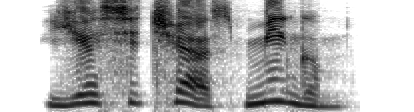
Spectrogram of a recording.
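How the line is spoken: Exclamation. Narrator (Russian): воскликнул Тобби

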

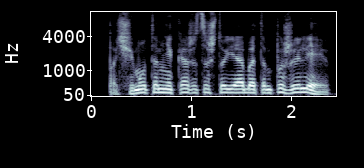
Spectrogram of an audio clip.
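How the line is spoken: Grumbling. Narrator (Russian): проворчал я

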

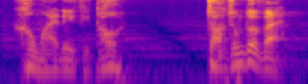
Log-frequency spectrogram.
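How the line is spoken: Annoyed shout. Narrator (Vietnamese): Đến bực mình, chú Bình quát lên

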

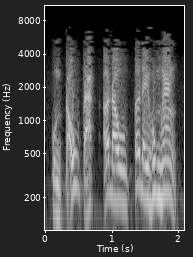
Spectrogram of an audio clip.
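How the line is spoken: Shout from the darkness. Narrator (Vietnamese): Trong bóng tối có 1 người quát lên

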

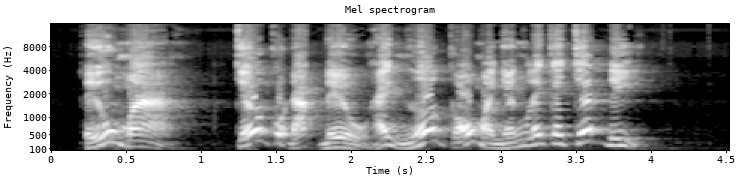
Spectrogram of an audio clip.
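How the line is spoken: Furious beastly shout. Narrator (Vietnamese): Nhiệt Nhĩ Hầu không dằn được nữa, hét như hổ báo

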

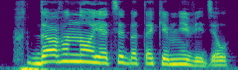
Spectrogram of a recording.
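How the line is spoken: Amused snort. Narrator (Russian): хмыкнул Седерик

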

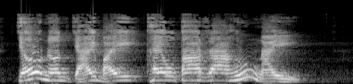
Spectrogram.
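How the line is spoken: Loud. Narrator (Vietnamese): lão liền lớn tiếng nói

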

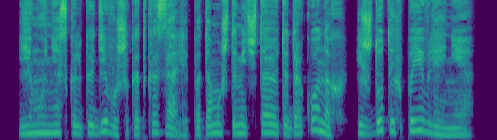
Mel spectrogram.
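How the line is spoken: Whispered. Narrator (Russian): шепнула сидящая рядом Софина

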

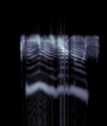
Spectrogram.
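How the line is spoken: Grumbling female friend. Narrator (Russian): заворчала подруга

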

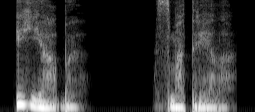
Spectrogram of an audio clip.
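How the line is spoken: Whispered reply. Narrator (Russian): шепнула в ответ

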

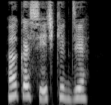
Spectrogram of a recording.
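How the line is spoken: Mocking question. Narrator (Russian): насмешливо спрашивает Никита

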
